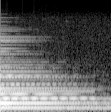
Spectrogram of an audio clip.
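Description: Acoustic guitar chord left ringing after a strum, fading slowly away with no new strums, in a pause between sung lines of the song.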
